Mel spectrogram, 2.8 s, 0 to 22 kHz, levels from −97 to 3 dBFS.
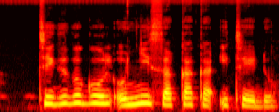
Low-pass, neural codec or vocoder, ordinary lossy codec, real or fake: none; vocoder, 44.1 kHz, 128 mel bands every 512 samples, BigVGAN v2; none; fake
